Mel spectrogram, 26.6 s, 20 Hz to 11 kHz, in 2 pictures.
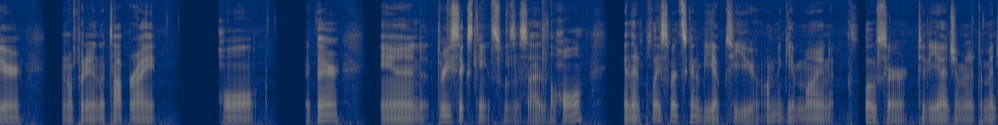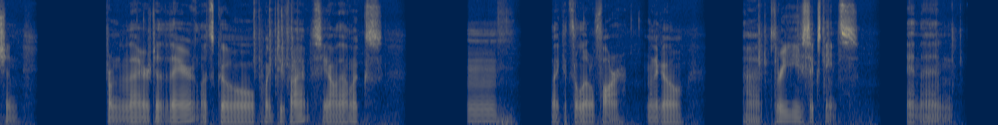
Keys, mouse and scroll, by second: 0.2 middle click, 1.0 s, 2.3 click, 3.6 click, 6.0 KP_3, 7.3 Return, 9.3 middle click, 13.0 click, 15.2 click, 16.9 KP_2, 17.2 Return, 20.0 click, 21.0 click, 23.1 KP_3, 24.1 KP_6, 24.3 Return, 26.0 Escape.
